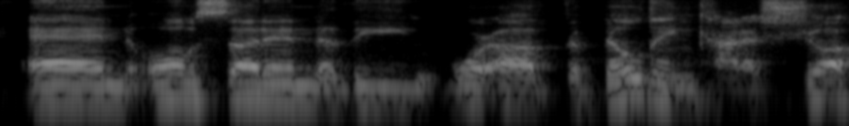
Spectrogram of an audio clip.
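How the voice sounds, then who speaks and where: With a Brooklyn accent, a man talks at a medium pitch. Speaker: charity event organizer and 9/11 survivor. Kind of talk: interview storytelling.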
